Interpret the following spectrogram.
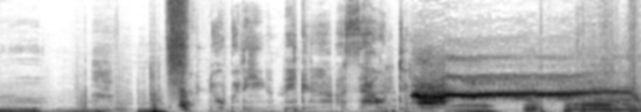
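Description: Film soundtrack: hushed, whispered dialogue and scattered effects with a sharp hit about two seconds in. Then a loud, steady, high-pitched sound starts suddenly about five seconds in and holds for about three seconds.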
